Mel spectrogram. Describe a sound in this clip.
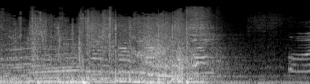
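Two young women sing loudly close by.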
